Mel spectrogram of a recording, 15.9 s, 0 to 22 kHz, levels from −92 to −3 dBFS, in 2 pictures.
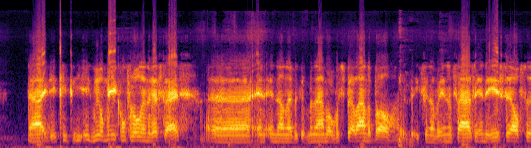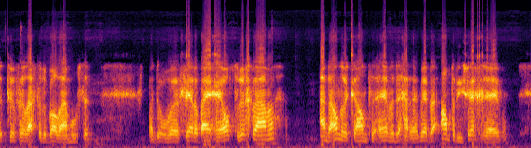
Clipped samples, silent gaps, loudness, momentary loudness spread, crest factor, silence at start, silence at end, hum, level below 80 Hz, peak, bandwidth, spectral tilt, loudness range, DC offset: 1%; none; -10 LUFS; 13 LU; 12 dB; 0.4 s; 0 s; none; -52 dBFS; 0 dBFS; over 20 kHz; -2.5 dB/octave; 3 LU; under 0.1%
